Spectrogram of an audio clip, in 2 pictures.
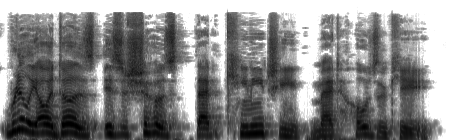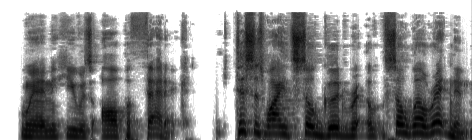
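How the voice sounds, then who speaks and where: A man hosting a review podcast in a casual, opinionated style, rambling emphatically and repeating his words as he argues his points. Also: medium pitch. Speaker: podcast host reviewing a visual novel.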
